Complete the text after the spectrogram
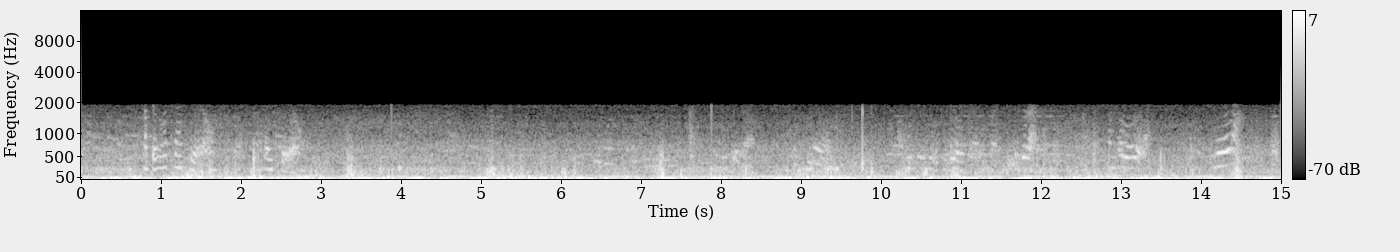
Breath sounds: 0.97-1.75 s: inhalation
0.97-1.75 s: crackles
3.13-3.70 s: inhalation
4.79-5.86 s: crackles
4.81-5.86 s: inhalation
5.88-7.11 s: exhalation
5.88-7.11 s: crackles
7.11-7.76 s: inhalation
7.11-7.76 s: crackles
14.04-14.67 s: inhalation
14.04-14.67 s: crackles

